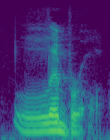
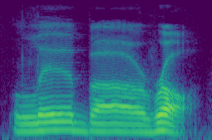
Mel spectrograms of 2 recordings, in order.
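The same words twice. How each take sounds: First: The word is said with two syllables. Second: The word is said with three syllables. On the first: "now we're left with just two syllables" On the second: "you may say it with three syllables"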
